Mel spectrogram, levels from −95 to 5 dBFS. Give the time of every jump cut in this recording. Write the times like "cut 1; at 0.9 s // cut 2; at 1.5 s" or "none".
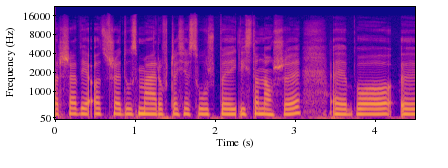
cut 1; at 2.2 s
